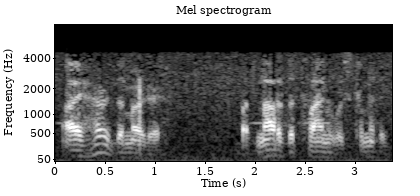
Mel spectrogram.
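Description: An actor in a 1940s radio drama playing a confident, wisecracking detective with a dry, clipped delivery. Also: male voice, extremely low pitch, lively intonation, normal speed, slight background noise. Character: hard-boiled wisecracking male detective. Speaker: lead of a radio mystery. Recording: tinny old radio broadcast with music.

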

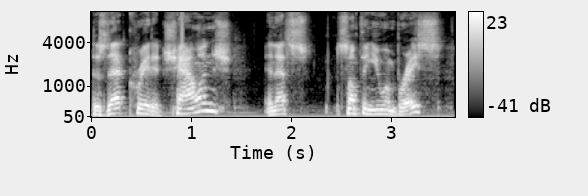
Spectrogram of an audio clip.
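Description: A man's voice: mid-range voice, big pitch swings, normal speed, a bit bright. An older man interviewing a guest, asking conversational questions with chatty, self-deprecating asides. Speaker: interviewer, local show host.

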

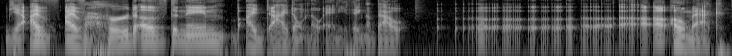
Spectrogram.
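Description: A man with a fairly low voice chats casually as a podcast co-host. He is halting and informal, often stuttering on sounds and syllables. The recording is very dry, with no room sound. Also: vocal fry, no echo. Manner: loose and informal, halting delivery. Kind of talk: casual comic book discussion.

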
